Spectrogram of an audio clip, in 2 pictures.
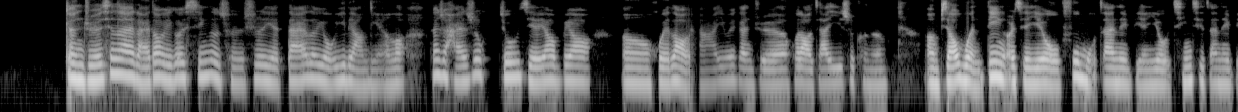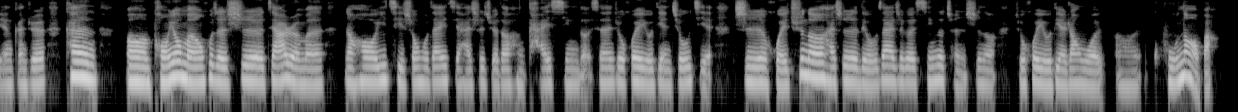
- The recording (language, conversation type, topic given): Chinese, advice, 我该回老家还是留在新城市生活？
- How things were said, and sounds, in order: none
